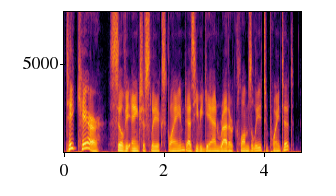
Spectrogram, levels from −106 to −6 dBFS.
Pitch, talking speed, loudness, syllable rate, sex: 140 Hz, 165 wpm, -19 LUFS, 4.9 syllables/s, male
